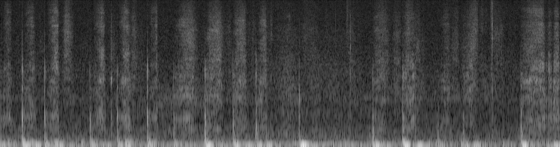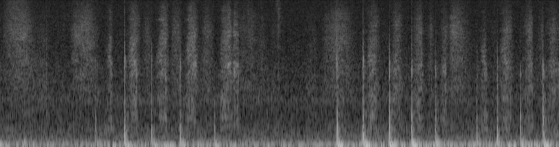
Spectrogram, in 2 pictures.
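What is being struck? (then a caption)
Glass tablet screen with a plastic stylus. A plastic Apple Pencil stylus, held in the hand, scratches and taps along the glass screen of an iPad lying flat and solid while sketching. Short, sharp clicking taps are scattered through soft, brushing scratch strokes over a steady low rumble, and each tap dies away almost at once.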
